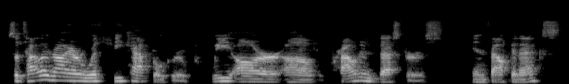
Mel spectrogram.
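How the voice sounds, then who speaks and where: A man introduces himself as an investor in an upbeat, polished way. His voice is clear and bright, with average pitch. The sound comes through a dull, muffled call line. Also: lively intonation, normal speed. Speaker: venture capital investor, guest. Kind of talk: casual webinar introduction. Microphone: video call.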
